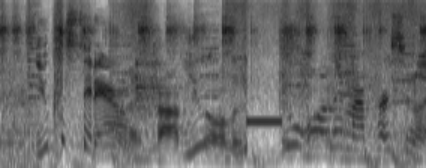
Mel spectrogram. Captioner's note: beep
